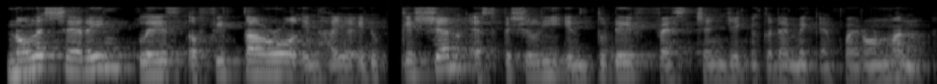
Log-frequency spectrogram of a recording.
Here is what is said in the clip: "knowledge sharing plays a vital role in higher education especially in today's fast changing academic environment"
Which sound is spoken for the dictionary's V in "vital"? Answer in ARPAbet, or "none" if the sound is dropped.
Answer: F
